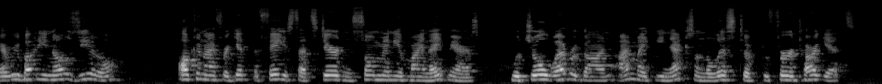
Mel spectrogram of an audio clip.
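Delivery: ordinary delivery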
